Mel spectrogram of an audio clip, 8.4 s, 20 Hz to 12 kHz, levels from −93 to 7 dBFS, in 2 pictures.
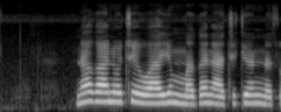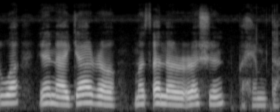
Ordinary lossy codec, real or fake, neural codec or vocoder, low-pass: none; real; none; 10.8 kHz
